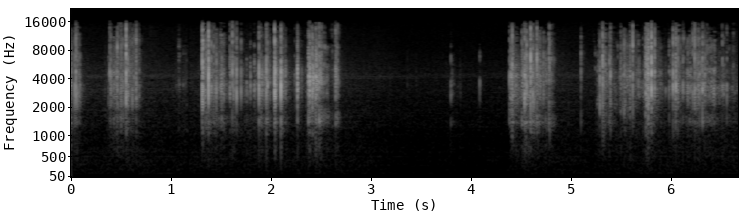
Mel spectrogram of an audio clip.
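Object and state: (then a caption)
Plastic pill bottle with tablets. A white plastic Advil bottle with pills inside is shaken by hand, making the tablets rattle in bright, clattering bursts. Short bursts of rattling are separated by brief pauses and a couple of single clicks, then a longer stretch of shaking runs to the end.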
